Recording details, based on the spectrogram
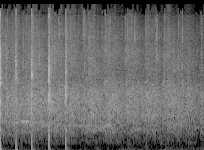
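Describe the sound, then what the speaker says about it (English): An applause sound effect: a few sharp claps ring out near the start, followed by a soft, steady wash of crowd-like noise that fades low. "we got to hit the applause in there"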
